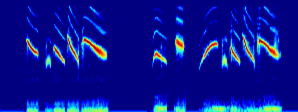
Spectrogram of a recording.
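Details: Green-winged saltator, a wild songbird prized in Brazil for its song, singing one song variation: two phrases of loud clear whistles, each a run of falling and rising slurred notes ending in a longer descending whistle.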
